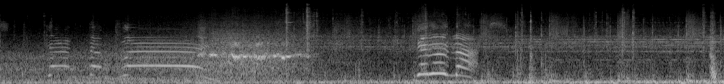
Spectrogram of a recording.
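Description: Car skidding and revving during a getaway drive in the video game Max Payne 3, with tyre squeals and engine tones over a steady rumble and shouted dialogue.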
